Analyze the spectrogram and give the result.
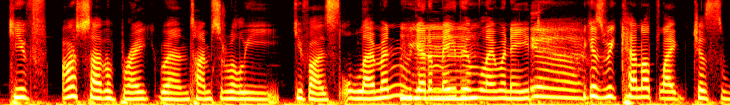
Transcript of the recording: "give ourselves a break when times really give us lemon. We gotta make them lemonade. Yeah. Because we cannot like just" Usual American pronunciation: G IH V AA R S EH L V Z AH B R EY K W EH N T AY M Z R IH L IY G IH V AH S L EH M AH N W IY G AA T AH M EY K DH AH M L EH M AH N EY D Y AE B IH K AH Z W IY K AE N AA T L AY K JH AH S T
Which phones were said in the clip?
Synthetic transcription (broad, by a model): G IH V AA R S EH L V AH B R EY K W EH N T AY M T R IH L IY G IH V AH S L EH M AH N W IY G AA T AH M EY K DH AH M L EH M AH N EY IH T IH K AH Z W IY K AE N AA T L AY K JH AH S T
